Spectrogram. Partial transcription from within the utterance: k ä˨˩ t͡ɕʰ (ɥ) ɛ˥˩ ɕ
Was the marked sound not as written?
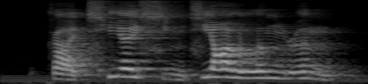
yes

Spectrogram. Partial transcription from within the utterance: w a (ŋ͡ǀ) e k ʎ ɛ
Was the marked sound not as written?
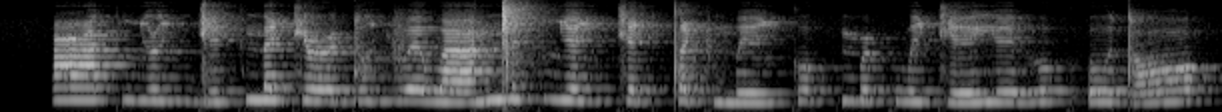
no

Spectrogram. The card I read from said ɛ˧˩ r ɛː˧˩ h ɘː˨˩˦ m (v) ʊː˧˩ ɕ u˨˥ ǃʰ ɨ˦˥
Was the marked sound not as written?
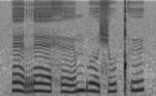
yes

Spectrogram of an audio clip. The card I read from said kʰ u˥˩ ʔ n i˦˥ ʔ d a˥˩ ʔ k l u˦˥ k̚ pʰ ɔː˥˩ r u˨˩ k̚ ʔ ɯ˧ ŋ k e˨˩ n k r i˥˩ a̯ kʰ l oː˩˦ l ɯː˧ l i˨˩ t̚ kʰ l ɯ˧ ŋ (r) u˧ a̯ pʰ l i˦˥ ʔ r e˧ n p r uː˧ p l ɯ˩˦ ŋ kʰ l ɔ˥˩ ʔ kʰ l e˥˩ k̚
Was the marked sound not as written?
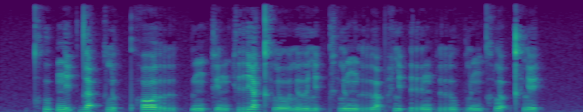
no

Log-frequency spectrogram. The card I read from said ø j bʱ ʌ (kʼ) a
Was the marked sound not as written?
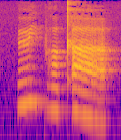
no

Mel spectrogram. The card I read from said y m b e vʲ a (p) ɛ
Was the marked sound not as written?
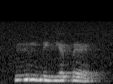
no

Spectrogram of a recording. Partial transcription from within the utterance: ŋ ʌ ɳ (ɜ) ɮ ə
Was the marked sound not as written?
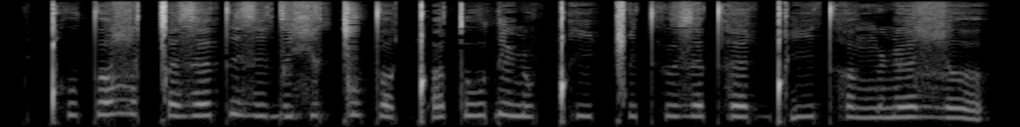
yes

